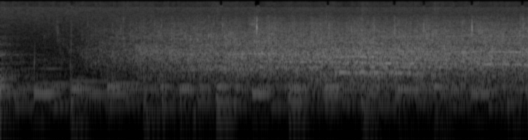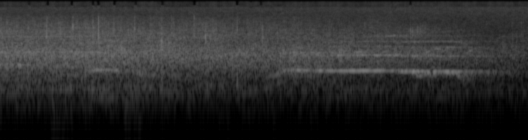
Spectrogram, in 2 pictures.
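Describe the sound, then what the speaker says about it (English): Sustained audience applause fills a dairy cattle show hall during a champion ceremony, a dense even roar of clapping that swells and holds for several seconds before tapering at the end. "How about one more big round of applause for all of these champions?"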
